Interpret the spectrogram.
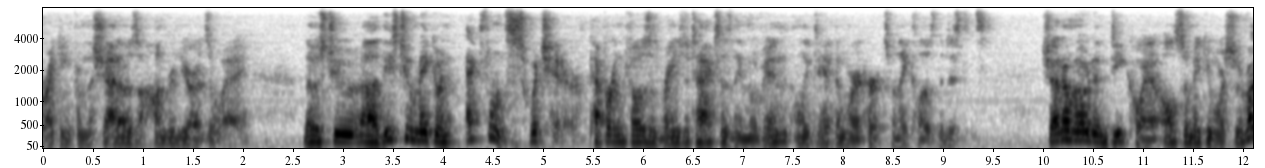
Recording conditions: poor microphone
